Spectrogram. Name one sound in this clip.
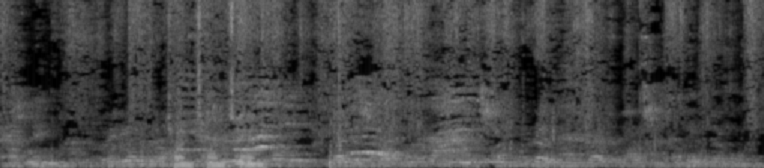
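Several women talk casually nearby.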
